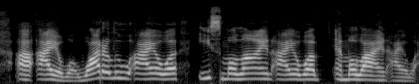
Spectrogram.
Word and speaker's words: Moline: Water Iowa, East Molion, Iowa, and Molion, Iowa. I think I might be pronouncing Moline. It's M O L I N E. Apologies to Iowa if it's wrong.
